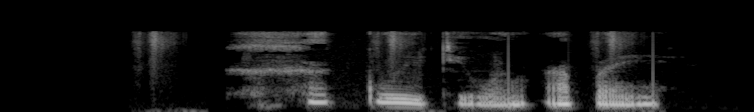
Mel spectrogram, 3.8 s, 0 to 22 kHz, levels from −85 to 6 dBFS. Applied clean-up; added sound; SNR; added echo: none; Rattle (instrument); 16 dB; none.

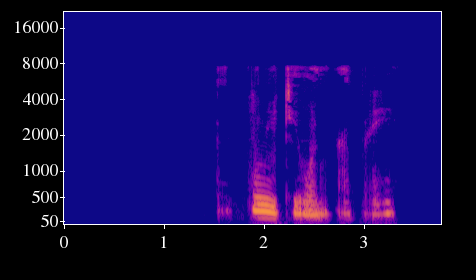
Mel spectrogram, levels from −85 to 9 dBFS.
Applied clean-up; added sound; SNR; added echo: neural mask model DeepFilterNet 3.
